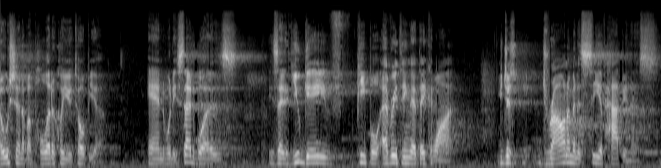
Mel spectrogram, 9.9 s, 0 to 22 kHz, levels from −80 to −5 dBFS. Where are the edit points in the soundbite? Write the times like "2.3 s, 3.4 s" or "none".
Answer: 1.8 s, 4.0 s, 6.4 s, 7.4 s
